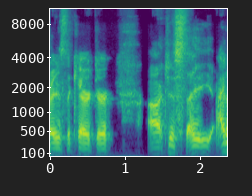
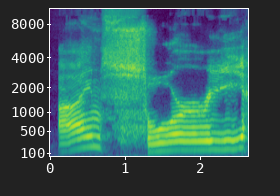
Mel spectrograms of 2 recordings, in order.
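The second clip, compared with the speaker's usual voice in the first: higher, drawn-out whiny apology in a put-on voice; James McAvoy impression; 6 semitones higher, much slower than usual. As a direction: stretch it out like a pitiful office drone. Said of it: "James McAvoy from Wanted is in the room".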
